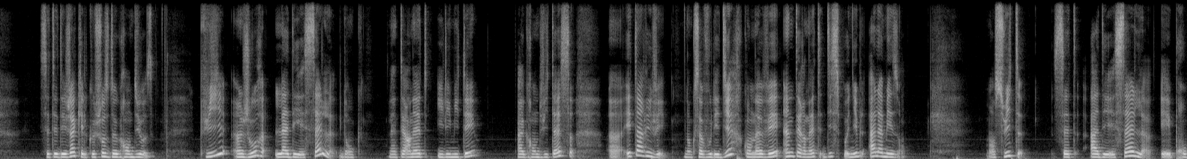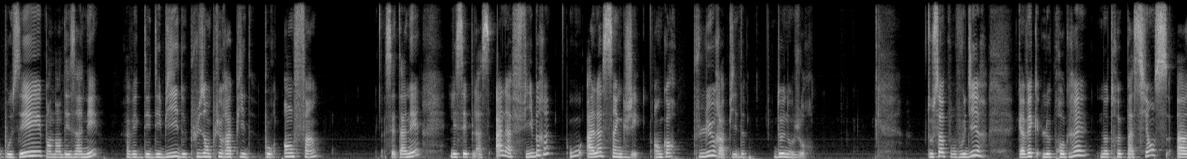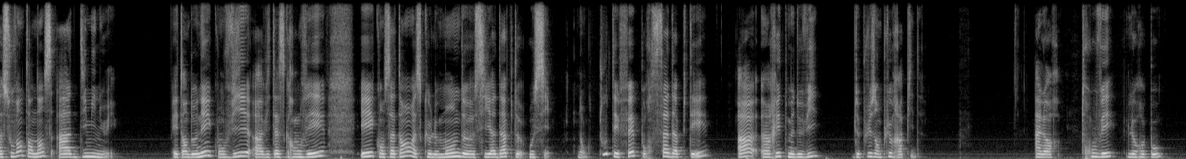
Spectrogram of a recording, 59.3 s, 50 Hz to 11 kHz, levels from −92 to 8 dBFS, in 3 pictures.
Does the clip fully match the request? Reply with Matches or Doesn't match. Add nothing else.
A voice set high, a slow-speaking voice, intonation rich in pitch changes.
Doesn't match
